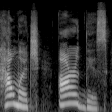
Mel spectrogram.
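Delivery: "How much are these?" stretched very slowly with a falling end; very slow model. Shown as a demonstration. Teacher modelling the plural price question, very slow. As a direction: spell it out word by word. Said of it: "aí eu perguntaria".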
